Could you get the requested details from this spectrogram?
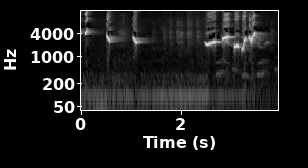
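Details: White-rumped shama song as a lure for a response: three spaced descending whistled notes, then a warbled run of rising and falling whistles, with a faint low hum.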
